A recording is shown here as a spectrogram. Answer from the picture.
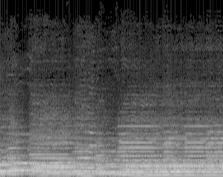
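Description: Church choir of men and women singing long held chords. A steady low note comes in about halfway through and is held.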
